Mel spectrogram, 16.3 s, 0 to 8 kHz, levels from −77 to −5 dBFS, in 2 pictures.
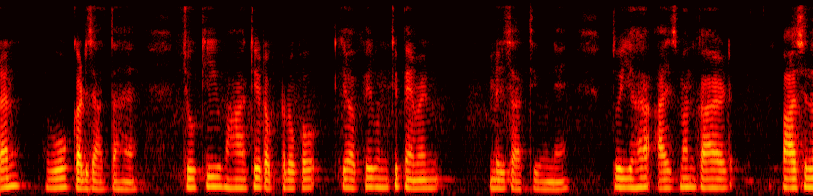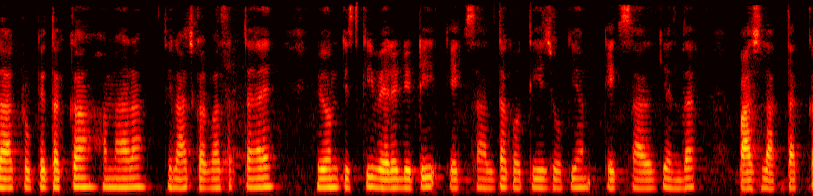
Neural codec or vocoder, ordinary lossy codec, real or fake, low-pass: codec, 16 kHz in and 24 kHz out, 1 kbps, XY-Tokenizer; AAC, 32 kbps; fake; 7.2 kHz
